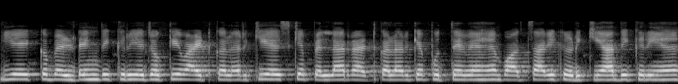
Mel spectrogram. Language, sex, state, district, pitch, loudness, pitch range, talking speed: Hindi, female, Jharkhand, Jamtara, 220 Hz, -15 LUFS, 215-230 Hz, 220 wpm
